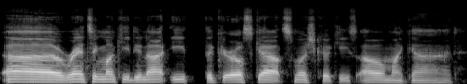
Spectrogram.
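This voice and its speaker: A man with a deep voice hosting a casual livestream chat, reading viewer questions in an easygoing, crude, joking way. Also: level tone, measured pace, smooth, no room sound, studio quality.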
